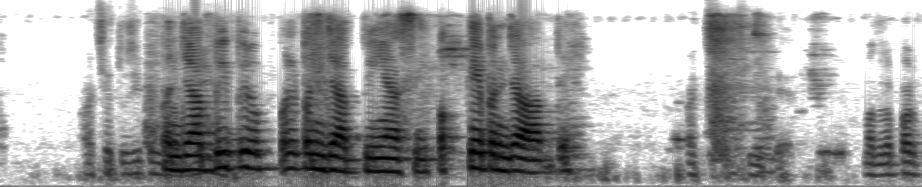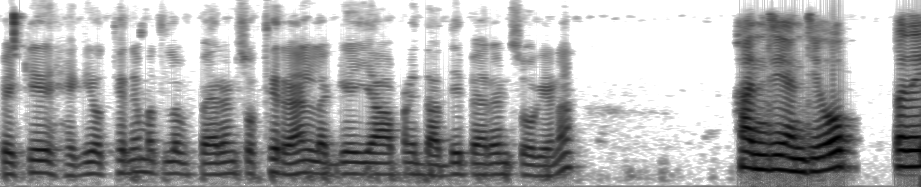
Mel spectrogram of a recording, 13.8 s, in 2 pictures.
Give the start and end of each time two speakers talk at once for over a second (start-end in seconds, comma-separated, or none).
none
